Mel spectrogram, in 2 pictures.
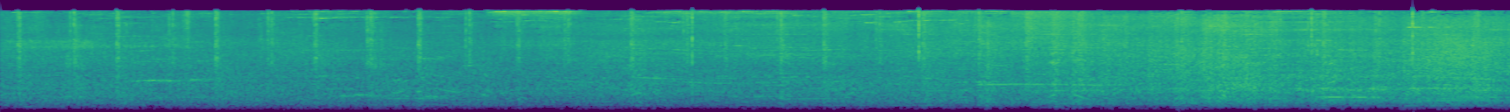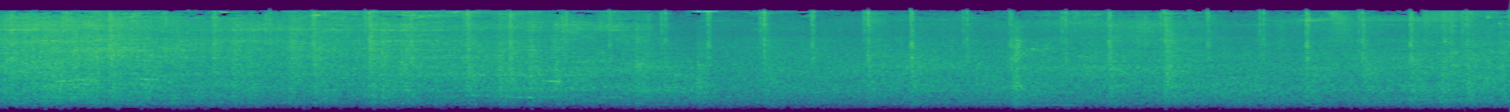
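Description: City road traffic noise: vehicles and buses passing below, a continuous rush of engine and tyre noise that swells for several seconds about a third of the way in, then eases.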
